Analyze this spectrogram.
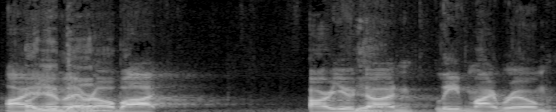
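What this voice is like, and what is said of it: Flat robotic monotone voice. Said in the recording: “the teacher's like this monotone”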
